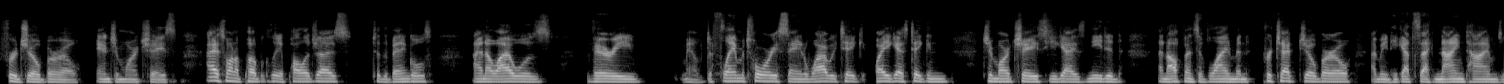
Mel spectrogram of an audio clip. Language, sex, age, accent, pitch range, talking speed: English, male, 30-49, American, 115-140 Hz, 205 wpm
